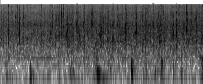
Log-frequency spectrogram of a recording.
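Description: Outdoor background with scattered, irregular light ticks and a faint steady hum.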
